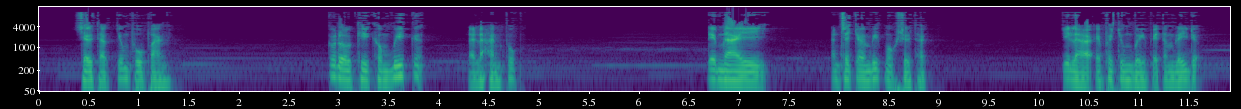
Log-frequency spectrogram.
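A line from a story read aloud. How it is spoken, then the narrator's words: Serious, mysterious. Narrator (Vietnamese): Phượng Thánh với vẻ bí ẩn, rồi nghiêm giọng nói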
